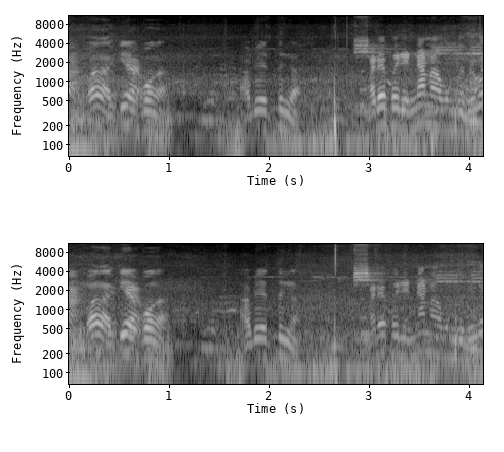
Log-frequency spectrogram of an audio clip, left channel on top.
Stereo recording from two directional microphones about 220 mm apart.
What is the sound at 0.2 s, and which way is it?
Speech, 35° right (ahead or behind).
